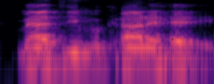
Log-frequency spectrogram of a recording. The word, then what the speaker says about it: Matthew McConaughey: Matthew McConaughey.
